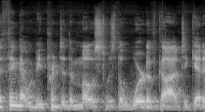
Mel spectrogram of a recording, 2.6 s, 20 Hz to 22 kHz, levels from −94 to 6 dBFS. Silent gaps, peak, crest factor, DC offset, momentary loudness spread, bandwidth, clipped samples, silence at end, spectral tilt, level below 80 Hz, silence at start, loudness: none; -2 dBFS; 16 dB; under 0.1%; 4 LU; 16.5 kHz; under 0.1%; 0 s; -4.5 dB/octave; -72 dBFS; 0 s; -19 LUFS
